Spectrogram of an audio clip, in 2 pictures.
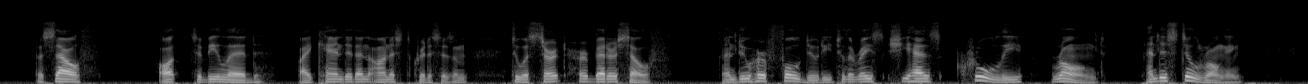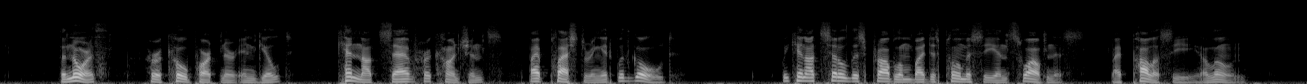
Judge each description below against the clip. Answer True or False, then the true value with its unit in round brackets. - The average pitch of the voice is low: True (110 Hz)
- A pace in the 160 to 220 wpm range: False (135 wpm)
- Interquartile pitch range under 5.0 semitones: False (5.5 semitones)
